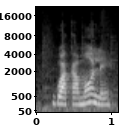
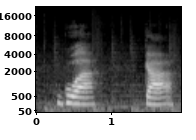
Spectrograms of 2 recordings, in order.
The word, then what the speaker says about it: guacamole: 이게 발음이 스페인어인데 guacamole, guacamole.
